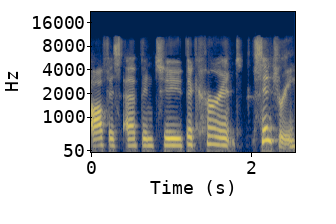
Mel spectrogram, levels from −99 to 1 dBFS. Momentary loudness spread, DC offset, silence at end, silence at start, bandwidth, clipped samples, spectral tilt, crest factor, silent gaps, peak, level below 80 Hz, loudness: 6 LU; under 0.1%; 0 s; 0 s; 11 kHz; under 0.1%; -4.5 dB/octave; 16 dB; none; -2 dBFS; -54 dBFS; -17 LUFS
